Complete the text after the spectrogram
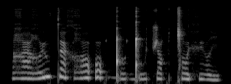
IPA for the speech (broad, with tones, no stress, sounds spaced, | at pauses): ʁ a˨ ʁ y˦ u̯ t̪ a˨ x ʁ ɔ˦ ʔ ɔ˦ ʔ ɡ͡ǃ ɔ˨ ɡ͡ǃ u˨ t͡ʃ u˨ q ǀ ɔ˨ xʲ ɔ˨ i̯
